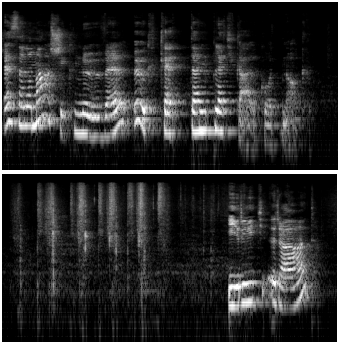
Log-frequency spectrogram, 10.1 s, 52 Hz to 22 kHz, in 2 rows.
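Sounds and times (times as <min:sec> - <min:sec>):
cards being shuffled: 0:05.2 - 0:08.4.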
